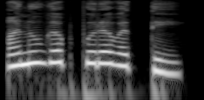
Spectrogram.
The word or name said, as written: ಅನುಗಪ್ಪುರವತ್ತಿ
